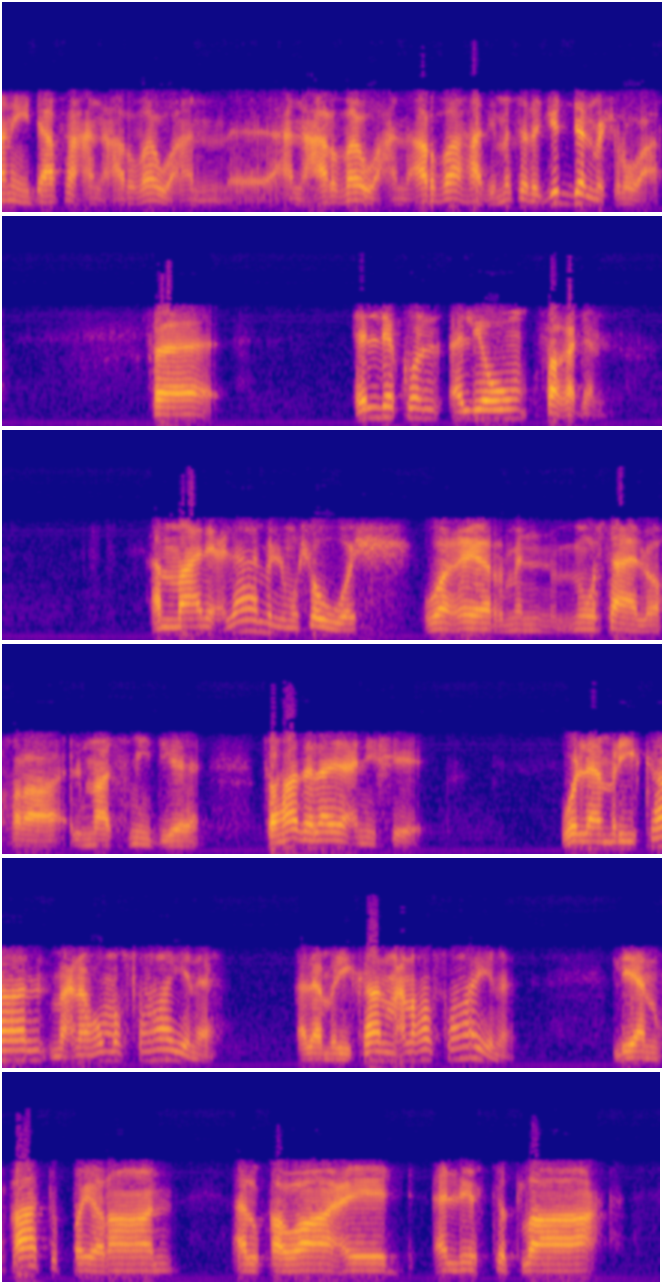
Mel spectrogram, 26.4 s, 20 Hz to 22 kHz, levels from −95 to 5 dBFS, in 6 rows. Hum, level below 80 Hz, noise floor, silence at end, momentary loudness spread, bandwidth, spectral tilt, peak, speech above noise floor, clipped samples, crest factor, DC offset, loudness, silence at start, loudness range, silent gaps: none; -66 dBFS; -71 dBFS; 0.4 s; 14 LU; 9.6 kHz; -4 dB/octave; 0 dBFS; 52 dB; under 0.1%; 18 dB; under 0.1%; -18 LUFS; 0 s; 3 LU; none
